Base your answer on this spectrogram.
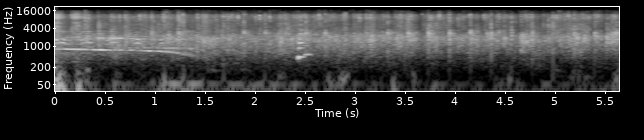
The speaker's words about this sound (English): I've got some good claps in here, hearing them. Oh, that is nice. Crispy.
